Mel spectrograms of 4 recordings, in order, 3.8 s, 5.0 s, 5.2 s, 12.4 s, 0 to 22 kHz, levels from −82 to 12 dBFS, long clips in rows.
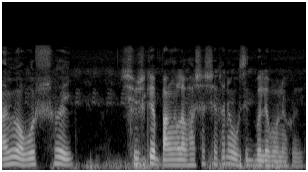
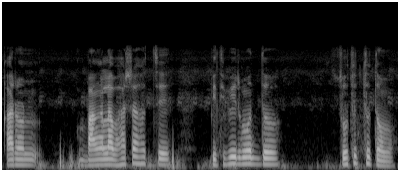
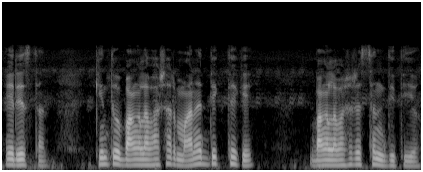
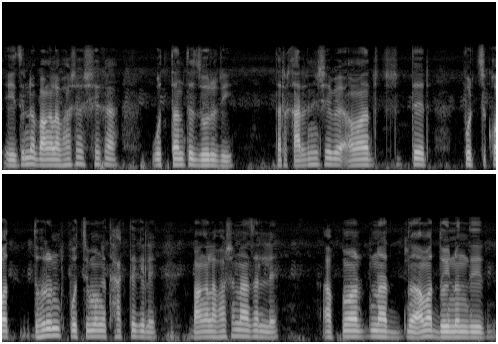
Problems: none marked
